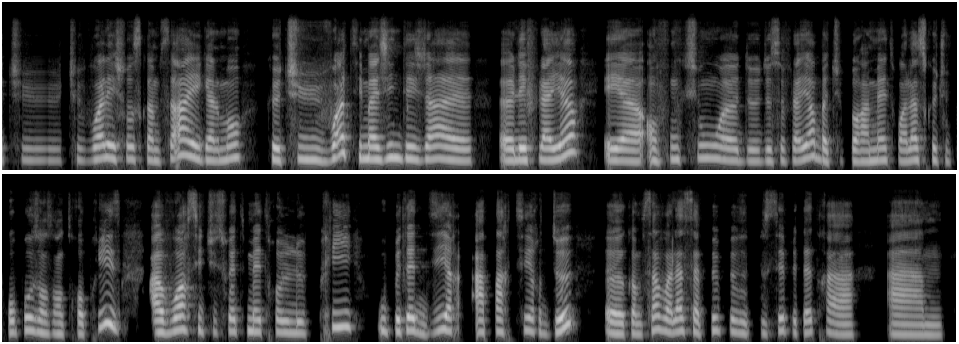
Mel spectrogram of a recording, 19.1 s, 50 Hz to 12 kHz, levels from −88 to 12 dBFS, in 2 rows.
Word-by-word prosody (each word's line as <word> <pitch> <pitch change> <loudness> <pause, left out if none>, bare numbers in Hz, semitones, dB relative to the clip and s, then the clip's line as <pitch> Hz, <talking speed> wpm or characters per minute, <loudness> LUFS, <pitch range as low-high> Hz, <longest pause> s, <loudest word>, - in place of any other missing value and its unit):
tu 190 -1 -13
tu 195 -1 -13
voies 205 +4 +1
les 225 -2 +5
choses 210 -1 -4
comme 185 -2 -4
ça, 270 +6 +4
également 205 +2 0 0.3
que 200 - +4
tu 200 +1 0
voies, 225 - +4
tu 300 -7 -5
imagines 215 +2 +4
déjà, 210 0 +2
heu 185 -1 +1 0.3
heu, 190 - +5
les 195 0 +8
flyer 200 +10 +4 0.3
et 190 0 +3
heu, 180 -1 +3
en 185 0 -2
fonction, 210 +3 -4
heu, 190 -1 +1
de 180 0 -6
de 185 +1 -5
ce 185 +1 -9
flyer, 200 +8 +1
bah, 185 - 0
tu 185 +2 -17
pourras 175 0 -1
mettre, 190 +2 -2
voilà, 185 +2 0
ce 195 - -7
que 195 - -4
tu 185 -1 -13
proposes 190 +5 -1
aux 180 -1 -3
entreprises. 175 - 0 0.3
À 190 +1 +6
voir, 220 +5 +4
si 230 -2 -6
tu 195 -1 -13
souhaites, 205 +3 -5
mettre 200 -1 -2
le 180 -1 -1
prix 270 -1 -1 0.2
ou 215 - -4
peut-être 200 -2 +3
dire 215 +6 0 0.2
à 195 - +3
partir 200 0 -4
de 210 - +4 0.3
heu, 175 -2 +5
comme 170 -1 -3
ça, 220 +8 -1
voilà, 205 -1 +2
ça 195 -3 -3
peut 220 +5 -6
peut 200 -5 -6
pousser 180 +4 -5
peut-être, 190 -1 -7
à 160 -2 -2 0.3
à 160 -1 -1
hem, 155 0 -6
195 Hz, 200 wpm, -22 LUFS, 185-215 Hz, 0.3 s, les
